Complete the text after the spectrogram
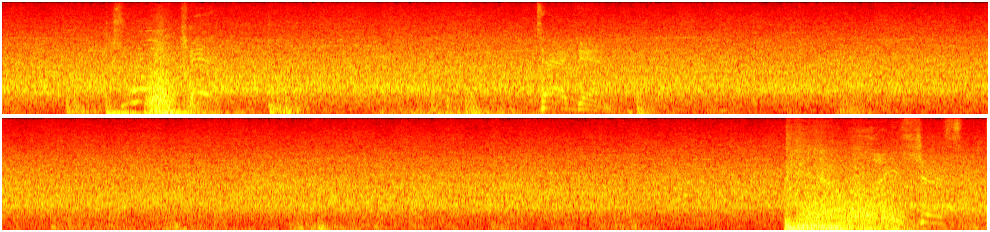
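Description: Heavy bodies slam onto a wrestling mat with loud thuds.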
